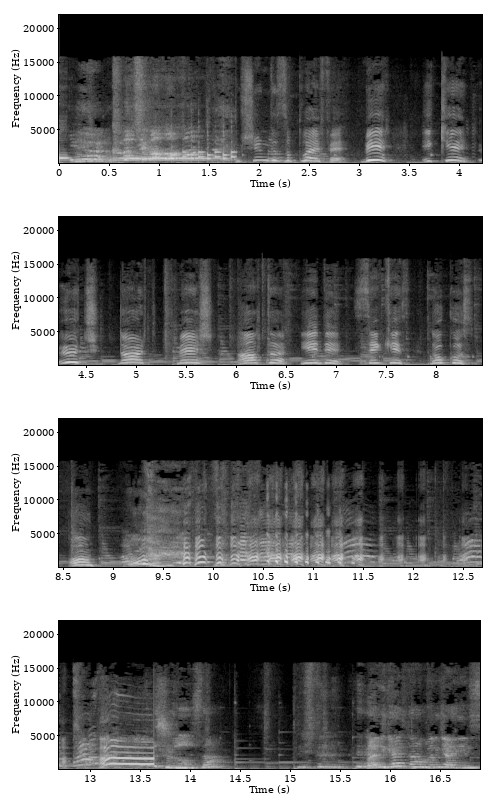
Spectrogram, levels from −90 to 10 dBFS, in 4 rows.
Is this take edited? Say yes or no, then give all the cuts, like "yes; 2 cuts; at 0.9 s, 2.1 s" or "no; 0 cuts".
yes; 2 cuts; at 1.9 s, 13.6 s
